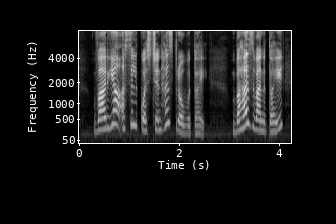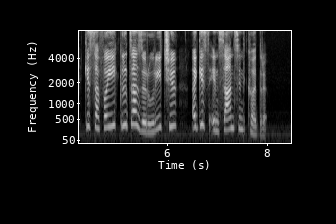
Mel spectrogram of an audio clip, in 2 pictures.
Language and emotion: Kashmiri, neutral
